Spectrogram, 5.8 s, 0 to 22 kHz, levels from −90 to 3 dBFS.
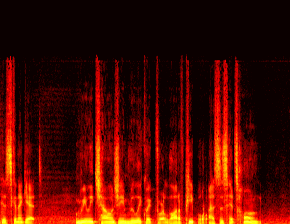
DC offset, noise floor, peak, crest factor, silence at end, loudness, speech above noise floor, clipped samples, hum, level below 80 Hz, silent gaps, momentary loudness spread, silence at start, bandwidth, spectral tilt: under 0.1%; -45 dBFS; -8 dBFS; 12 dB; 0 s; -20 LUFS; 26 dB; under 0.1%; none; -44 dBFS; none; 6 LU; 0 s; 16 kHz; -5 dB/octave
